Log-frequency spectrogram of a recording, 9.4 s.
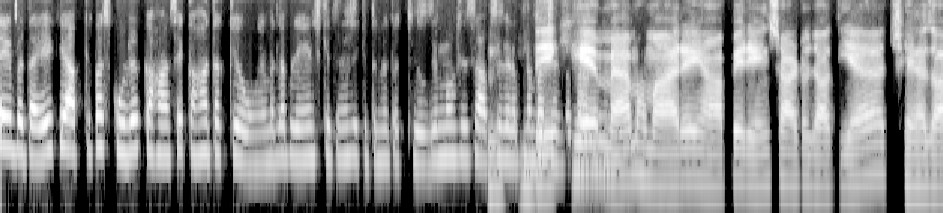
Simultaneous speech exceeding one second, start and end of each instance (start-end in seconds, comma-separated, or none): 4.9-6.2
